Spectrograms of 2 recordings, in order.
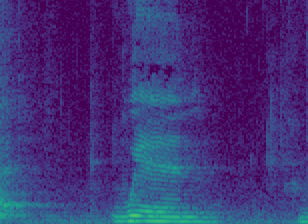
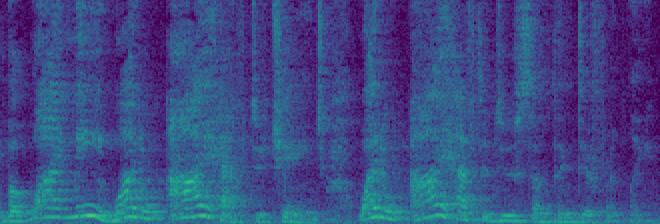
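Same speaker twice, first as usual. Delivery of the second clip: pitched up high, a mock whine of why me; mock whiny protest; 7 semitones higher, faster than usual. Advisor voicing the listener's objection, mock whiny protest. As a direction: play the reluctant listener's indignant why-me complaint. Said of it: "I know you might be thinking".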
